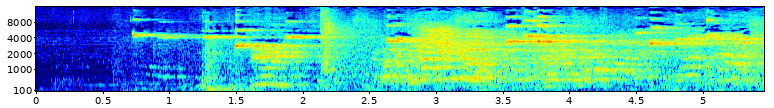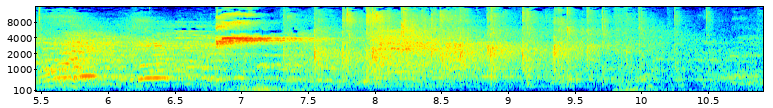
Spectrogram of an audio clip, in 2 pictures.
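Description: Live basketball play on a hardwood gym court: sneakers squeaking, the ball bouncing, and players and spectators calling out, echoing in the hall. It starts almost silent and picks up about a second in.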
